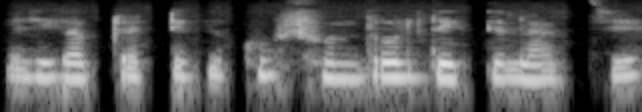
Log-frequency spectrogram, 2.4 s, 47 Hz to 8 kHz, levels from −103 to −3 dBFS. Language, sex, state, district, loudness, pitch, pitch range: Bengali, female, West Bengal, Dakshin Dinajpur, -29 LUFS, 220 Hz, 215-230 Hz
